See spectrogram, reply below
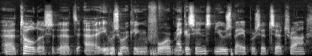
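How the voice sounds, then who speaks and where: A man's voice: fairly low pitch, little pitch movement, normal speed, vocal fry. A man whose first language is Dutch, hosting a stage event and interviewing guests in English with friendly prompting questions.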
